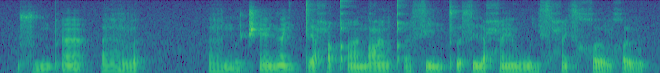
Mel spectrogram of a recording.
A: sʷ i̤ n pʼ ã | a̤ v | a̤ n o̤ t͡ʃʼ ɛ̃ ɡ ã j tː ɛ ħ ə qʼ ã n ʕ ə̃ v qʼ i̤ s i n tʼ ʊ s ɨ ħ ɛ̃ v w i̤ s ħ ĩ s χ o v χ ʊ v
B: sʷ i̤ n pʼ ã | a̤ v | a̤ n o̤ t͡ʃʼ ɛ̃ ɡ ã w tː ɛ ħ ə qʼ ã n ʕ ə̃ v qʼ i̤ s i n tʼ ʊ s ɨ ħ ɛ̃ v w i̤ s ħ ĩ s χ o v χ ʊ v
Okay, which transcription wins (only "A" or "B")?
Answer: A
